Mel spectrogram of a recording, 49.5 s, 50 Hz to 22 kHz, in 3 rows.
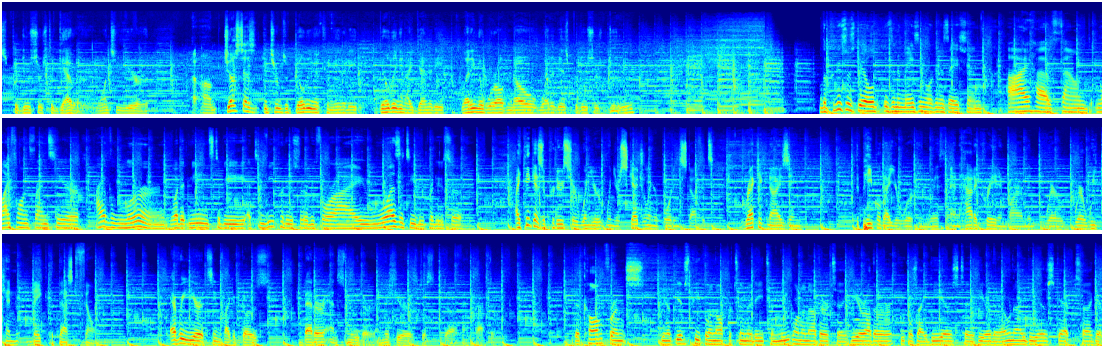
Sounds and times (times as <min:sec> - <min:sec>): Speech: 0:00.0 - 0:02.2, 0:02.9 - 0:09.5, 0:12.3 - 0:23.4, 0:24.2 - 0:28.5, 0:29.3 - 0:34.5, 0:35.5 - 0:40.4, 0:41.6 - 0:49.5
Music: 0:00.0 - 0:49.5.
